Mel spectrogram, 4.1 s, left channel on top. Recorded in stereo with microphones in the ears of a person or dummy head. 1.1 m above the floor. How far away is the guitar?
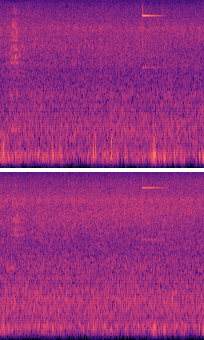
About 4.5 m.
